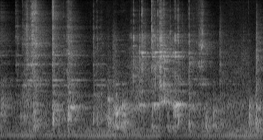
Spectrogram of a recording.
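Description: Glass canning jars of bone broth having lids and rings screwed on finger tight, giving a near, steady run of clinks, taps and light scraping of metal on glass with no talk.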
